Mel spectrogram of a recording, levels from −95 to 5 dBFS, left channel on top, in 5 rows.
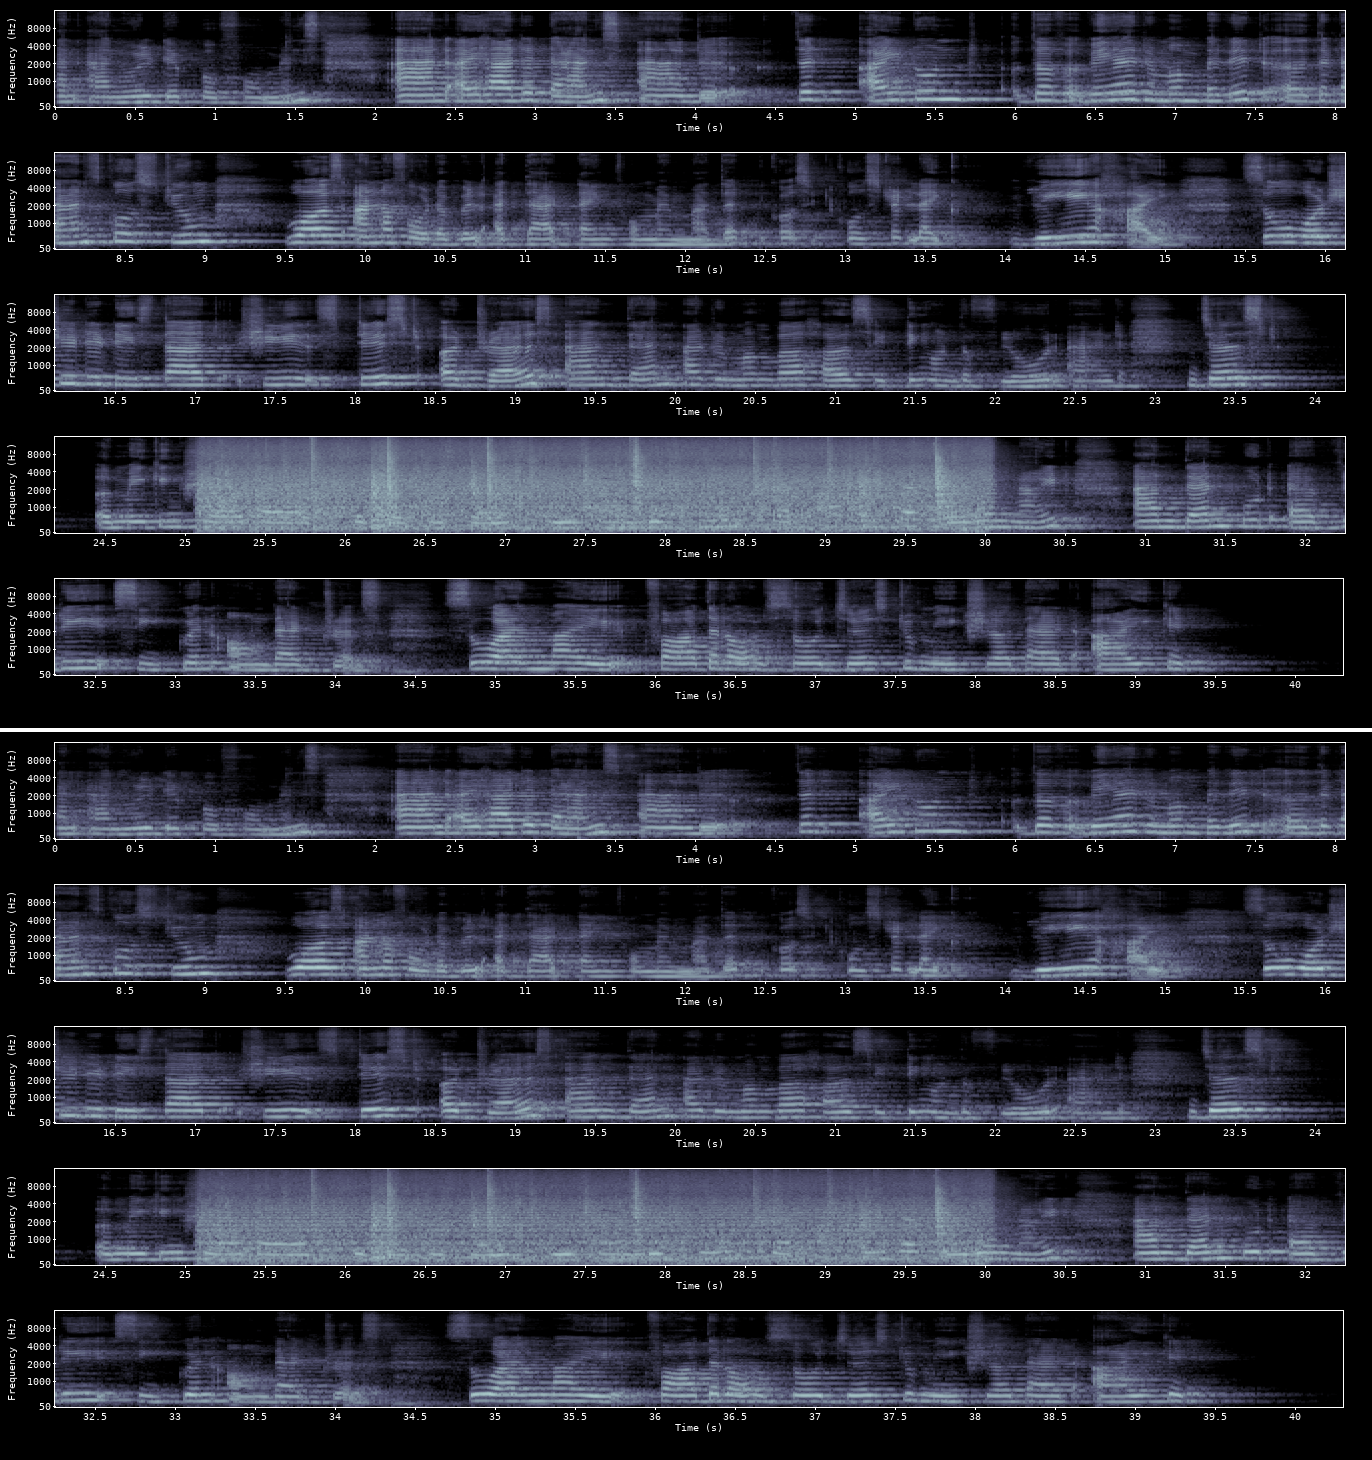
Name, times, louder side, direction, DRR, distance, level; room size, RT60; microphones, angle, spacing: voice 1, 0.0-5.7 6.0-13.6 14.0-23.7 24.4-39.4, equal, 45° left, 6 dB, 3.0 m, -32 dB
sound 1, 25.1-30.1, left 4 dB, 20° left, 0.9 m, -26 dB
27.0 x 16.0 x 7.5 m, 0.86 s
head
